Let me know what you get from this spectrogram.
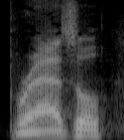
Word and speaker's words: Brazel: It's Z-A-L, but it's Zul. Brazel.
